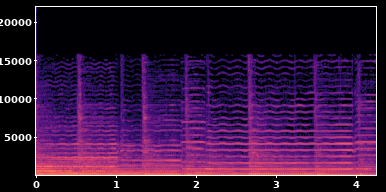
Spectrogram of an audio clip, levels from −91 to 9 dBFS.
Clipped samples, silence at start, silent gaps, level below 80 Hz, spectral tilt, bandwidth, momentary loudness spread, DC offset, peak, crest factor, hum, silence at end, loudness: under 0.1%; 0 s; none; -50 dBFS; -5.5 dB/octave; 16 kHz; 4 LU; under 0.1%; -8 dBFS; 14 dB; none; 0 s; -23 LUFS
